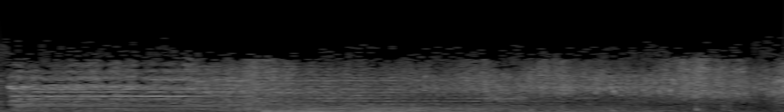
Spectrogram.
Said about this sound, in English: You know, I'm getting soaked. Well, it's a welcome thing, rain, in this part of the world.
